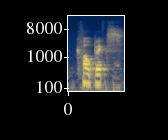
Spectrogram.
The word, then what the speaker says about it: Copic: your add just like I'm always confused whether it's kopecks or topics everyone keeps telling me it's kopecks so that's what I've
